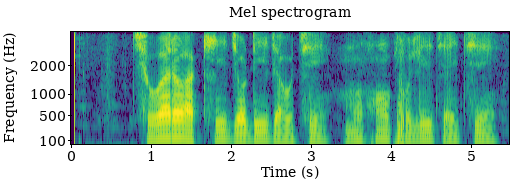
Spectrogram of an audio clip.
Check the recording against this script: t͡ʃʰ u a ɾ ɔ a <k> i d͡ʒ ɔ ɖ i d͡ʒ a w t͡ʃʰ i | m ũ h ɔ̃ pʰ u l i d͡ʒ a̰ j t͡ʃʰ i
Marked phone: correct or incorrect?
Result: incorrect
